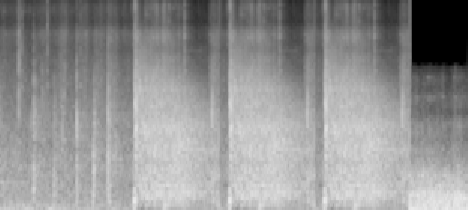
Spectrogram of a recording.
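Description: Quick running footsteps on a hall floor during a sprint run-up to a vaulting box. Then three loud, sudden crashing thuds about a second and a quarter apart, each hanging on for about a second, before the sound turns muffled near the end.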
